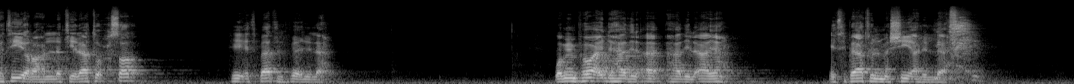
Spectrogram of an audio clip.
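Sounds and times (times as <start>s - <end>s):
speech: 0.0s - 1.6s, 2.3s - 3.4s, 5.6s - 7.4s, 8.3s - 9.9s
faint low hum: 0.0s - 10.7s
sneeze: 9.3s - 10.1s.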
